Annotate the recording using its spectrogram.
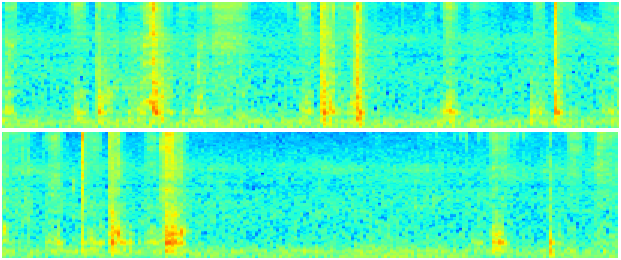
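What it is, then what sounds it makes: Quill scratching parchment paper. A black feather quill nib scratches across a thin, cream parchment-style paper sheet lying flat while writing, with fingertips holding the sheet steady. Short, dry, rasping scratches come in uneven bursts with brief pauses between strokes, bright and papery over a quiet background. Each stroke ends almost at once, followed by a longer lull near the end before two final scratches.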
